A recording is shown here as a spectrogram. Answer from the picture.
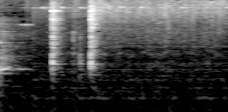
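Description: Two light knocks as a block of butter is pushed off a plate into a hot nonstick frying pan with a wooden spatula, then the butter's faint sizzle as it starts to melt.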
